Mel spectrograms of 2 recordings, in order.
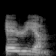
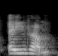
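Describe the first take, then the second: First: The y sound comes after the r. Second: The y sound comes before the r. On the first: The speaker calls it wrong. "some would say Eriam" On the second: The speaker calls it right. "instead of Eiram"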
